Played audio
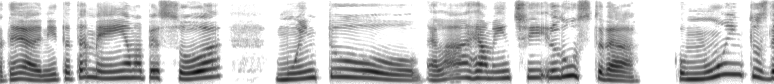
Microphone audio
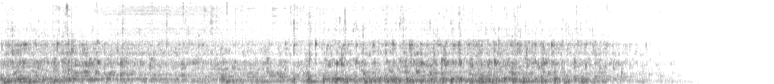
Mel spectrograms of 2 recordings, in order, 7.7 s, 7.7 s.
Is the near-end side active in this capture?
No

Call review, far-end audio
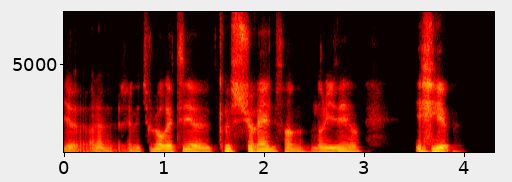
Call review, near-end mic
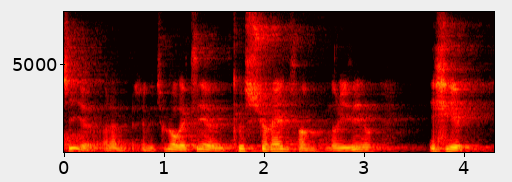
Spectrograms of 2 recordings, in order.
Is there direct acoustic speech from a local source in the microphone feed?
No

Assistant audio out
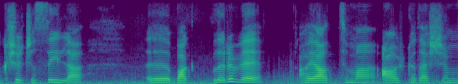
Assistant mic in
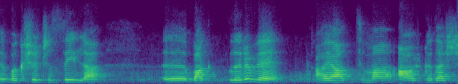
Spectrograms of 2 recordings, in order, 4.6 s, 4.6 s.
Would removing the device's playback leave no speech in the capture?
Yes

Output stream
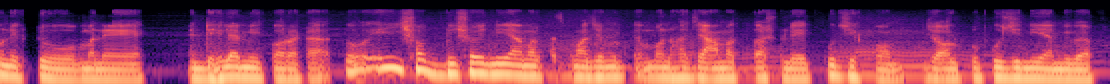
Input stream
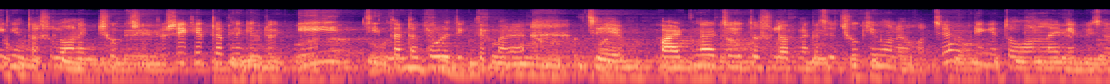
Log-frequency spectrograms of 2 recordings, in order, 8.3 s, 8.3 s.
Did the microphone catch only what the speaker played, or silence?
No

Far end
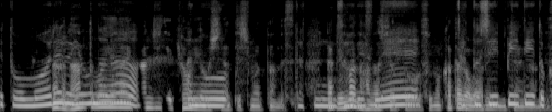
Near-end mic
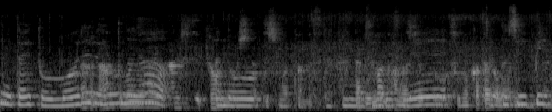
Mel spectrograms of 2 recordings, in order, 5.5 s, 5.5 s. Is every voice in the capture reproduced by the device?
Yes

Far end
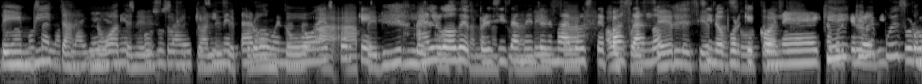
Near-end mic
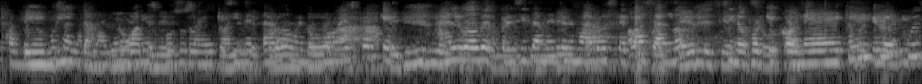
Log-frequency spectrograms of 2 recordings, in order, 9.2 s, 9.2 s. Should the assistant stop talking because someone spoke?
No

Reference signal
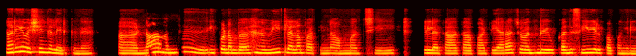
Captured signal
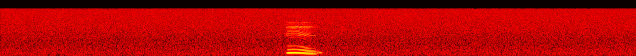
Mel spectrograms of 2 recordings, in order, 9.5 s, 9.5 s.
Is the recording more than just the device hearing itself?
Yes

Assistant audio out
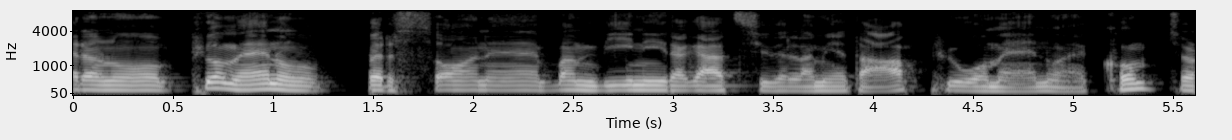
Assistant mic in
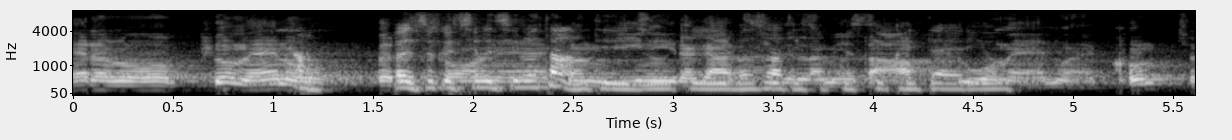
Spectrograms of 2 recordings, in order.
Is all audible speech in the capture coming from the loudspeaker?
No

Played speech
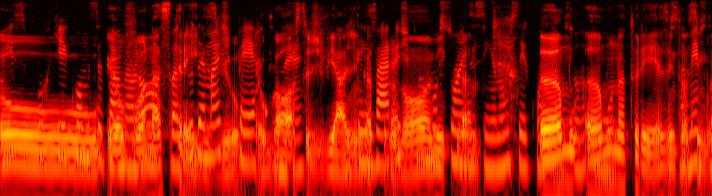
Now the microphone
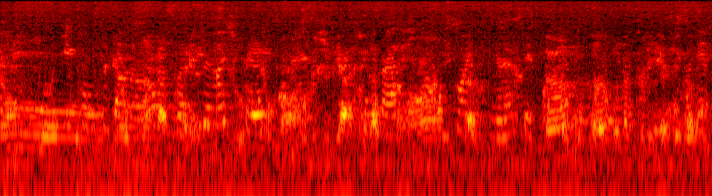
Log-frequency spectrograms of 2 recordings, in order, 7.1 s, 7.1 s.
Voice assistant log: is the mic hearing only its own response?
Yes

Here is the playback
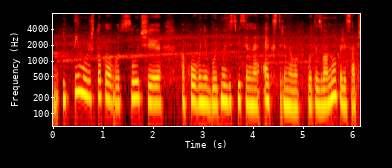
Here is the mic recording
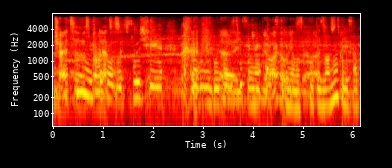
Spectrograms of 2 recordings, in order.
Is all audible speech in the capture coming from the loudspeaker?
No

